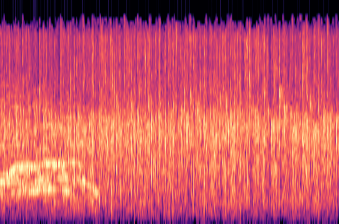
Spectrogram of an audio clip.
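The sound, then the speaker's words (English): Loud, steady audience applause for a couple, with dense clapping and some crowd noise that holds at an even level for the whole five seconds. “Oh, well, hey, let's hear it for that couple.”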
